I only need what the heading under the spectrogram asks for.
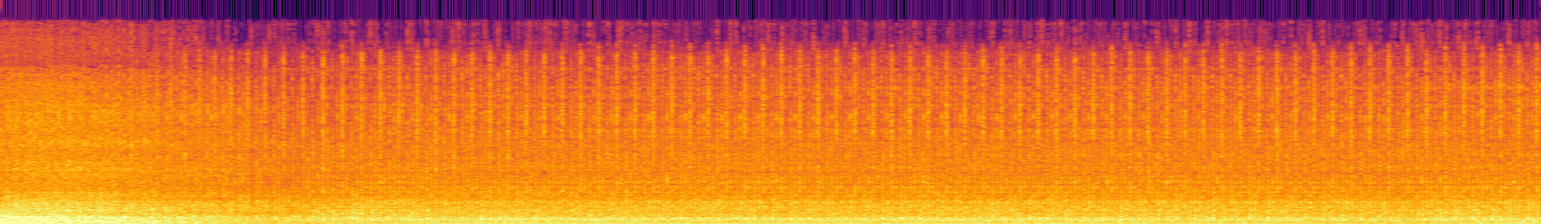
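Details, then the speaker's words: Rebuilt John Deere tractor diesel restarted without touching the throttle: fires and surges high, drops back, then low idle hunts up and down; suspected injection-pump governor fault, runaway on start suspected from metering valve. "the other one is that as the engine's idling at a low idle the uh it wants to hunt for an RPM in which to to idle at so you can you can hear the engine up and down up and down up and down"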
